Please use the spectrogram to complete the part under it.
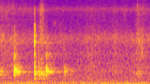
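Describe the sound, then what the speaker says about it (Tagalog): Arroz valenciana stirred in a pot during outdoor garden cooking, heard as a few close spoon scrapes and light clinks over a soft, steady sizzle, with no speech. "Halu-haluin lang natin guys."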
